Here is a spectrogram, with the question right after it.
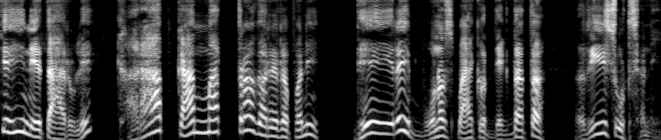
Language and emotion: Nepali, disgusted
